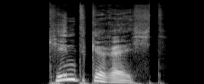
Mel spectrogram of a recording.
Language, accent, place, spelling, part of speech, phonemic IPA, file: German, Germany, Berlin, kindgerecht, adjective, /ˈkɪntɡəˌʁɛçt/, De-kindgerecht.ogg
- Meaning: child-friendly (suitable for children)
